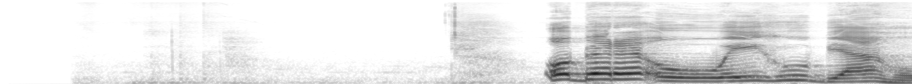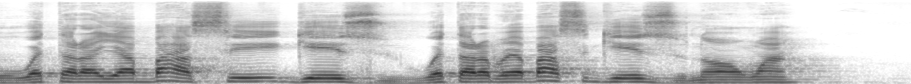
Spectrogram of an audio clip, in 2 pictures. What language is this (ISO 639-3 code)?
ibo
